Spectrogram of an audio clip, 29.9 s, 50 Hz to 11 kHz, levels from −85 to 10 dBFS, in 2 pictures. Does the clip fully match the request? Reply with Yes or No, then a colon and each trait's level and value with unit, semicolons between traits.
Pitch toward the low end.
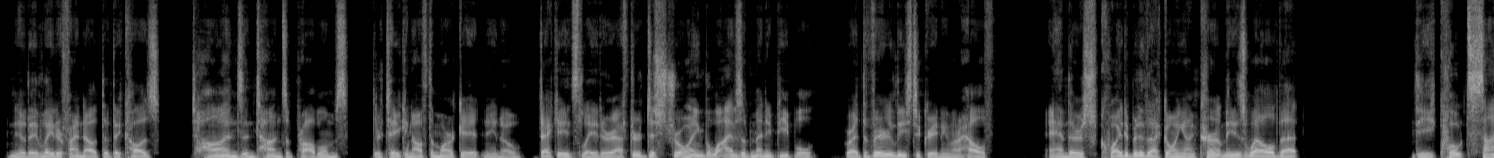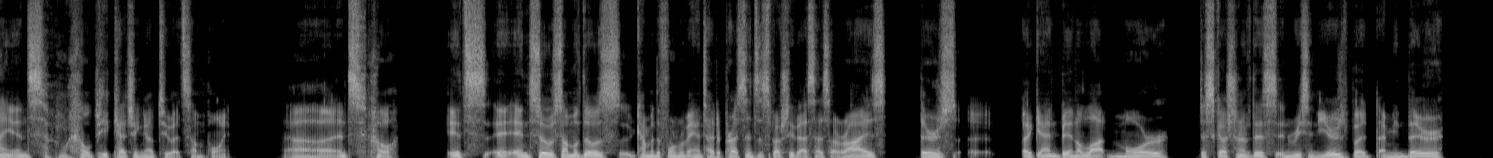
Yes: very low, 95 Hz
